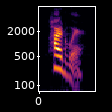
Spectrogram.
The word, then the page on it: hardware: American English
